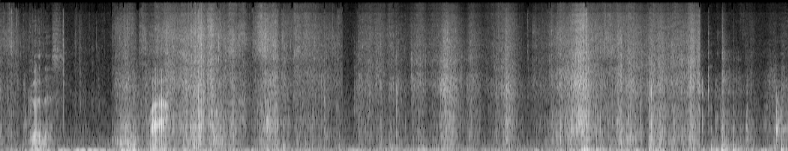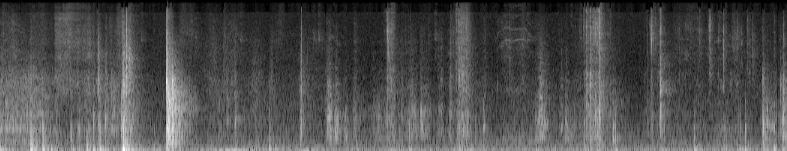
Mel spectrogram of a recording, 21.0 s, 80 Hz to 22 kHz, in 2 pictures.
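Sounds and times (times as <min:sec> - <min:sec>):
packaging rustling: 0:00.0 - 0:09.4.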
